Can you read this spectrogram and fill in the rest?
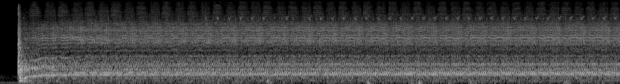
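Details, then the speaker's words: Freshly rebuilt MGB GT performance engine, plugs out, cranked via starter wire to prime oil before first start: even, quick, smooth cranking without catches or knocks; oil pressure came up fast, 60 PSI cranking. "See, that didn't take very long at all to start seeing oil pressure. If you don't do that, you could sit here for an awful long time worrying about the motor."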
